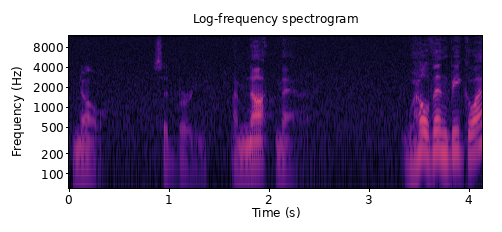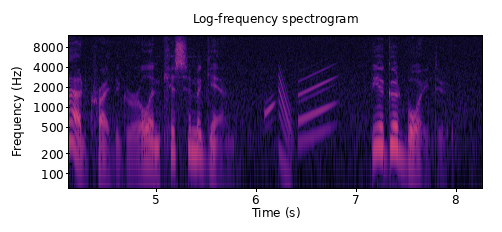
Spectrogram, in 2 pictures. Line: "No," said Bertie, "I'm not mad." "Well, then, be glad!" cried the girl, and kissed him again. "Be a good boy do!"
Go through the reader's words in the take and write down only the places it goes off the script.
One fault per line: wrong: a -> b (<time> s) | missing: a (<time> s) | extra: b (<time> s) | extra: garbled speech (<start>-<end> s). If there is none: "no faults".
wrong: kissed -> kiss (5.1 s)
